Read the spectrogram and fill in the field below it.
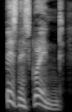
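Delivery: ordinary delivery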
